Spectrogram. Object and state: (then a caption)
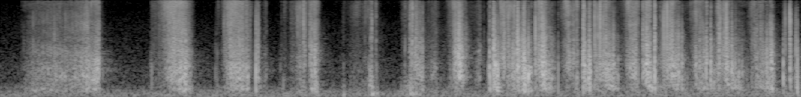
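Ribbed fabric bolster pillow. Long red-painted nails scratch and rub the round end of a dark brown, cylindrical, padded bolster pillow covered in ribbed fabric, resting on a bed. A quick, irregular series of dry, bright scratching strokes rises and falls, with short gaps early on and becoming denser and faster toward the end. There is almost no low end.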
